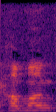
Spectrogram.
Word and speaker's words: Hmong: And so we keep saying, yes, that's my Hmong friend, but it's Hmong. It's not Hmong, it's Hmong, right?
